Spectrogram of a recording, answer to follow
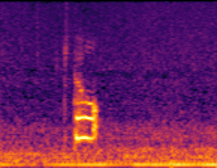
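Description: A single short, high-pitched, meow-like vocal call about a second in, over a faint steady hum.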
